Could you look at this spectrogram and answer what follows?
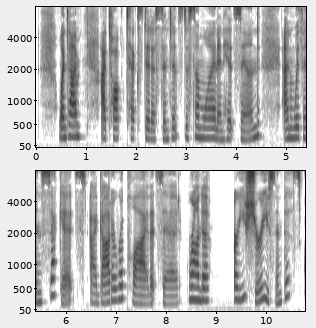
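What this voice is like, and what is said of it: Southern American accent. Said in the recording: “my Southern accent, often doesn't translate well to the screen”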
